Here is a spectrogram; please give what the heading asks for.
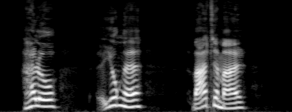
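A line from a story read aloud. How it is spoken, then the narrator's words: Sudden call from behind. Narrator (German): plötzlich jemand von hinten rief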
